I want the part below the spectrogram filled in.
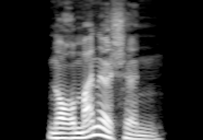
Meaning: inflection of normannisch: 1. strong genitive masculine/neuter singular 2. weak/mixed genitive/dative all-gender singular 3. strong/weak/mixed accusative masculine singular 4. strong dative plural
- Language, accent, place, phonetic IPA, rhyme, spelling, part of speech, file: German, Germany, Berlin, [nɔʁˈmanɪʃn̩], -anɪʃn̩, normannischen, adjective, De-normannischen.ogg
